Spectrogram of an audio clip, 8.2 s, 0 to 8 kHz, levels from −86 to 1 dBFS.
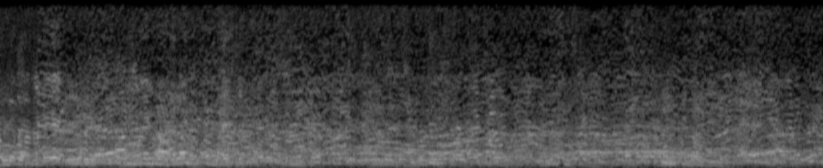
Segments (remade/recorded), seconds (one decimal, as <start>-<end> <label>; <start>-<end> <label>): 0.0-0.7 recorded; 0.7-2.4 remade; 2.4-8.2 recorded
